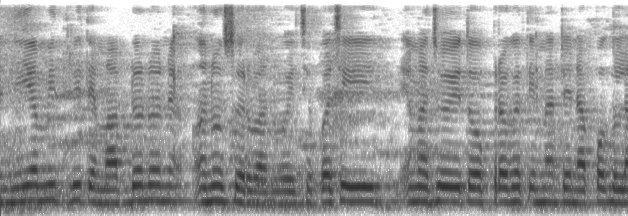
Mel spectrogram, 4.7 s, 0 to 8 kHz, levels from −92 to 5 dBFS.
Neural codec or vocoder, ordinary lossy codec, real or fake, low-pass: none; none; real; 7.2 kHz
